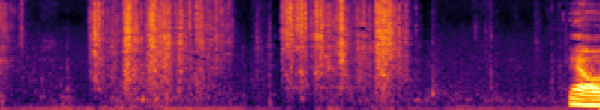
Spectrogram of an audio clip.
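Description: Baking paper crinkling and rustling in two bursts of about a second each, as it is pulled back from a sheet of melted HDPE bottle-cap plastic.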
